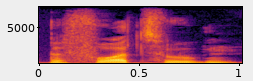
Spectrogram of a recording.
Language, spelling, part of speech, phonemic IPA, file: German, bevorzugen, verb, /ˌbəˈfoːɐ̯tsuːɡn/, De-bevorzugen.ogg
- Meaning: to favor, to prefer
